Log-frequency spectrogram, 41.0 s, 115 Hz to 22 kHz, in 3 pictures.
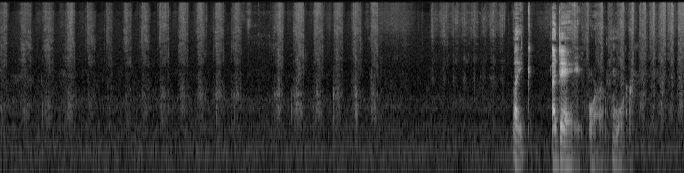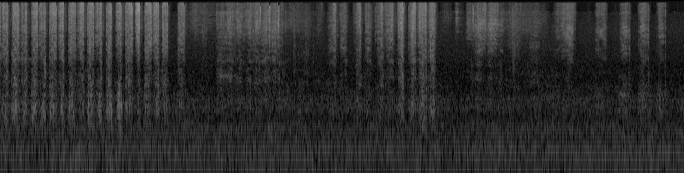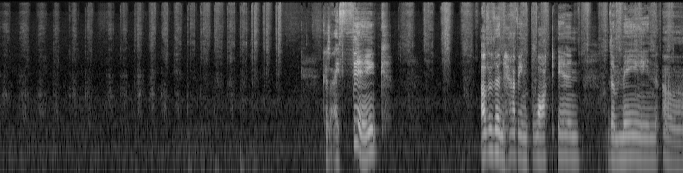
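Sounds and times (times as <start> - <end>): faint low hum: 0.0 - 41.0
paintbrush scrubbing on canvas: 35.3 - 41.0.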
